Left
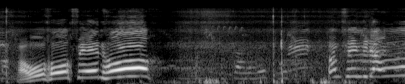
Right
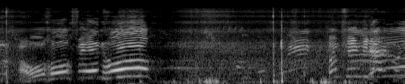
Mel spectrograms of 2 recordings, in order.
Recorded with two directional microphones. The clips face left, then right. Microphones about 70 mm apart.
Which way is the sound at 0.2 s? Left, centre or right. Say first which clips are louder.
Left 12 dB; left.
